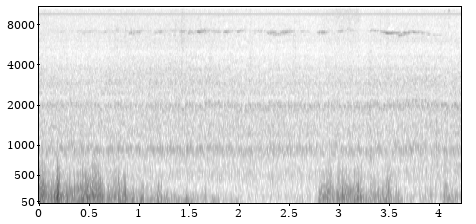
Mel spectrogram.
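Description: Honda Africa Twin CRF1000L's parallel-twin engine running low, near idle, as the bike creeps through stopped traffic. A low rumble, loudest in the first second, dies down to a quiet steady running sound, with a short swell about three seconds in.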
